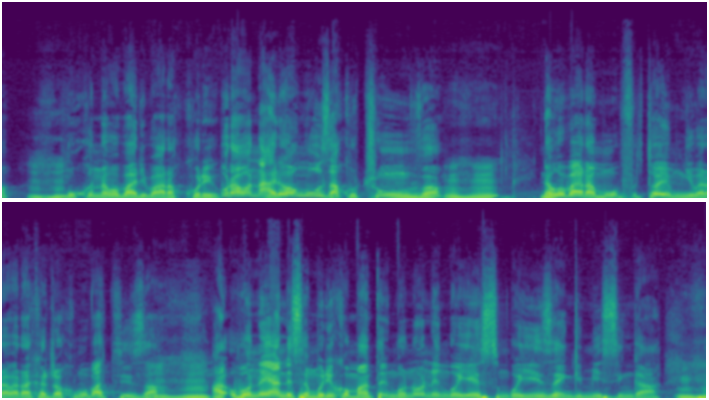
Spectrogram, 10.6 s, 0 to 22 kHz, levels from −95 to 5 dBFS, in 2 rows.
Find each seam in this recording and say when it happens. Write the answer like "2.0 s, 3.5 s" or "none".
1.6 s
